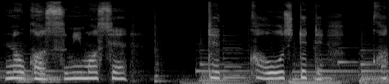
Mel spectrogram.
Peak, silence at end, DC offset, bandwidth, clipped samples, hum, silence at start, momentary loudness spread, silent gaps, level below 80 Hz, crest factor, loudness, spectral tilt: -12 dBFS; 0 s; under 0.1%; over 20 kHz; under 0.1%; none; 0 s; 18 LU; none; -44 dBFS; 14 dB; -27 LUFS; -5 dB/octave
